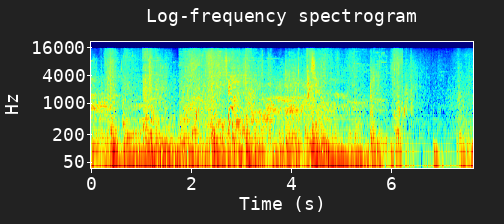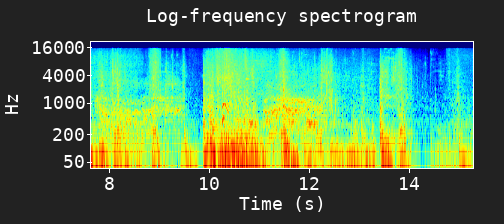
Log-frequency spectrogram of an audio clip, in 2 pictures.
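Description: Blades clash and strike repeatedly.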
